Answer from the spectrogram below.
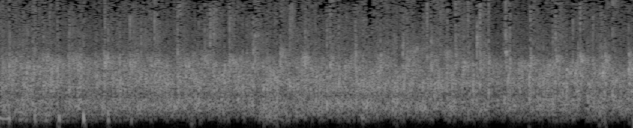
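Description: A crowd claps steadily and loudly for several seconds for the announcement of the winner of the FUSE Ethics in Action Award, a dense, even wash of many hands with no pauses and no voices rising above it.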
